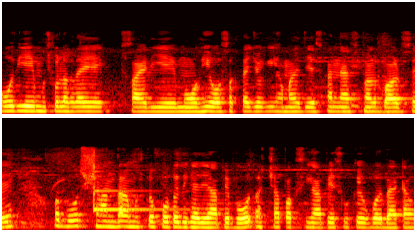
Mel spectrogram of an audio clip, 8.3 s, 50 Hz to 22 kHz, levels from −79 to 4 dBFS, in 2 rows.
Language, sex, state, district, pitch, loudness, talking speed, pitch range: Hindi, male, Haryana, Rohtak, 160 Hz, -18 LUFS, 275 wpm, 155-170 Hz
